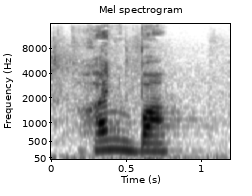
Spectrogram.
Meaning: disgrace, shame
- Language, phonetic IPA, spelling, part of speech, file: Belarusian, [ˈɣanʲba], ганьба, noun, Be-ганьба.ogg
